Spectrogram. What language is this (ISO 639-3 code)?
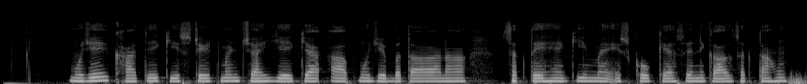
hin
